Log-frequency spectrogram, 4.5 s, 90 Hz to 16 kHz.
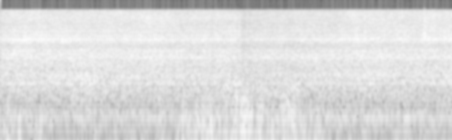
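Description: Class 195 diesel multiple unit running slowly into a station platform, its underfloor diesel engines giving a steady low hum.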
